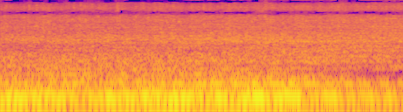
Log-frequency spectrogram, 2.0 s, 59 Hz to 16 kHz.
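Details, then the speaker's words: 1964 Ford Falcon after tightening loose header-to-collector bolts: deep steady burble with even pulses and no ticking or puffing, exhaust leak fixed and overheating resolved; quiet running. "That's how quiet that sounds out of here now. Water taken care of. Exhaust taken care of."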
